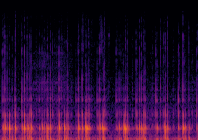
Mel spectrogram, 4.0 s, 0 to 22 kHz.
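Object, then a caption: Paperback book with glossy paper cover. Fingertips and nails scratch and tap the glossy paper cover of a small, solid orange "Diary of a Wimpy Kid: The Long Haul" paperback book held in both hands close to the mic. The result is an irregular run of soft, dry taps and scratchy brushes with a low hollow tone around 330 Hz. Each touch dies away almost at once, with no bright edge.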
